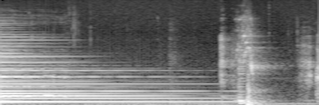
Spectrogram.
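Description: Final strummed chord on an acoustic guitar ringing out and slowly fading. A little after three seconds in, it is cut off by a short brushing noise.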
